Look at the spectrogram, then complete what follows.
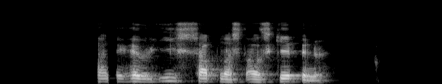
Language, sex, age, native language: Icelandic, male, 50-59, Icelandic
